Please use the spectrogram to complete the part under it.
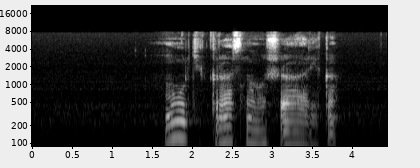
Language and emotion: Russian, sad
